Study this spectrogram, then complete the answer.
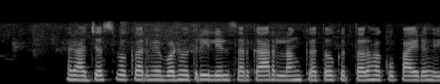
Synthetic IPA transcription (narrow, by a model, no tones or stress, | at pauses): ɾad͡ʒəsʋəkəɾmebəɽ̤ot̪ɾilelsəɾkaɾlə̃ŋkjət̪okt̪əɾɦəkupaiɾəɦɛ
